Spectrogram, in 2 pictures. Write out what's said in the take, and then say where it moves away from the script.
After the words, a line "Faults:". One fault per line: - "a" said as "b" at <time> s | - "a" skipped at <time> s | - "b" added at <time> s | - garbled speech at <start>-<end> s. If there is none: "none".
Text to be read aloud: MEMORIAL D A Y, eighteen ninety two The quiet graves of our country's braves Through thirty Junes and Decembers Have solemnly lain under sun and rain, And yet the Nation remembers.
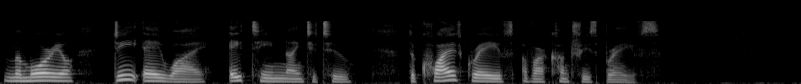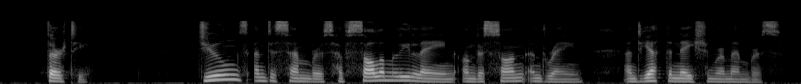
MEMORIAL D A Y, eighteen ninety two The quiet graves of our country's braves thirty Junes and Decembers Have solemnly lain under sun and rain, And yet the Nation remembers.
Faults:
- "Through" skipped at 6.6 s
